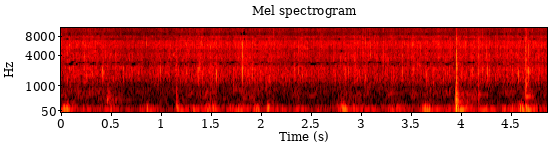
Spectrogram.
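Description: A cut wooden log post being carried and handled: faint scattered knocks and rustles, then one sharp wooden knock about four seconds in as the post is stood on end.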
